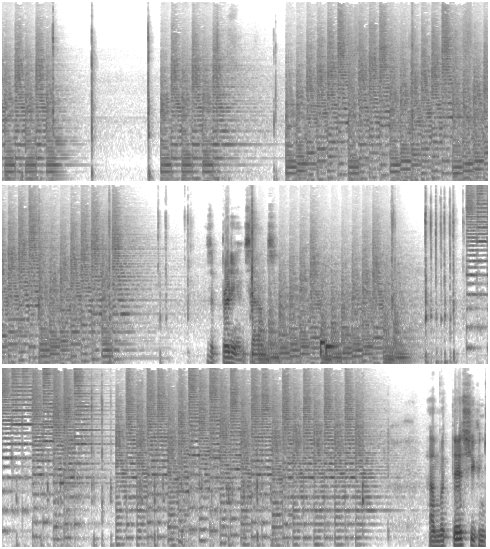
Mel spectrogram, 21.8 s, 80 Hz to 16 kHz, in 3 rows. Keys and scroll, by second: 0.0-9.5 typing, 10.9-20.0 typing.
